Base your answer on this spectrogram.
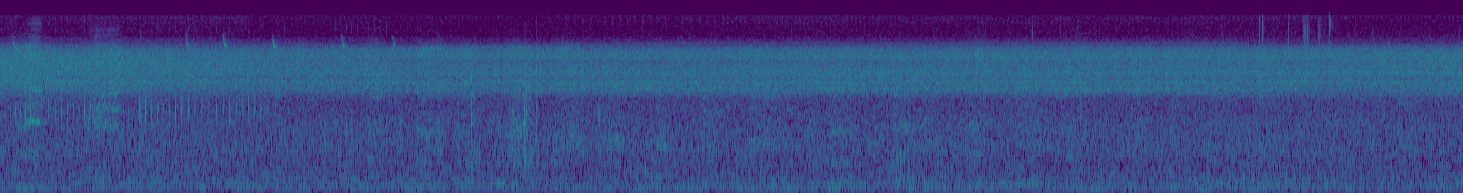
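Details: Dense summer cicada buzz running without pause, a bright high hiss, while short bird-like chirps and rattles sound in the middle range early on and fade into the drone.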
